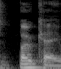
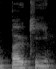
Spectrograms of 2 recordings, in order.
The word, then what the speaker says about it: bokeh: The 1.8 aperture is beautiful to use in low light conditions, and it has a very nice bokeh or bokeh, or however you want to pronounce it.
